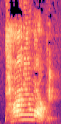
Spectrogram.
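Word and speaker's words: Pioneer Market: a Pioneer wagon that literally says Pine your Market on the side and you have to say it like that too Pine your Market okay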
